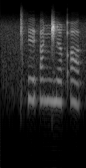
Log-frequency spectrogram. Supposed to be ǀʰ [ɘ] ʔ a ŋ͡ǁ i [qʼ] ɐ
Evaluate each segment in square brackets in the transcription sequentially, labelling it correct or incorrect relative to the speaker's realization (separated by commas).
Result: incorrect, correct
